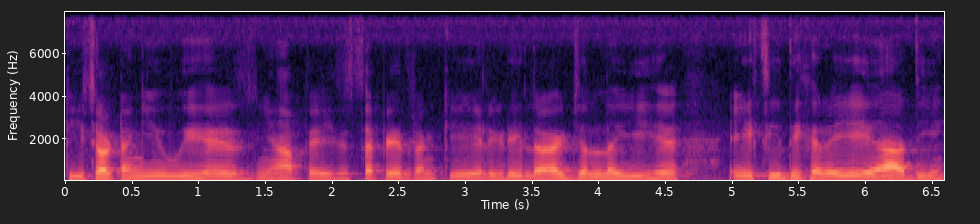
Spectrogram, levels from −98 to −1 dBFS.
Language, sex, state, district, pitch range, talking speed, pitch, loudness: Hindi, male, Uttar Pradesh, Varanasi, 130-140 Hz, 200 wpm, 135 Hz, -30 LUFS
